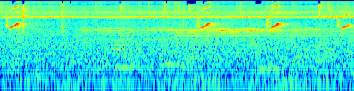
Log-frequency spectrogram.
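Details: Tailorbird chirping: brief upward-slurred notes, one early then three more after a pause, set against soft outdoor background noise, a steady high hiss and a faint thin whine.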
